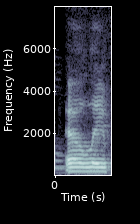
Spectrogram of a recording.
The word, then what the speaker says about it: Elay: Elay pronounced LA like the city.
